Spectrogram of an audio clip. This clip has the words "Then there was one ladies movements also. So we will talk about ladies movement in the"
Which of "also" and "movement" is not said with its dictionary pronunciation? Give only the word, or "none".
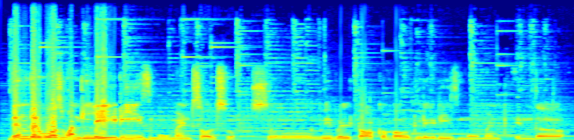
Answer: movement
